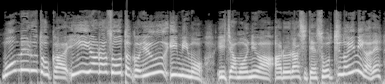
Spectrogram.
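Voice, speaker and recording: A woman playing a brash, joking host who talks in a rough Kansai dialect with quick, teasing banter. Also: high voice, big pitch swings, a little hiss or hum. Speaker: show host. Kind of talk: comedic radio drama chat.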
